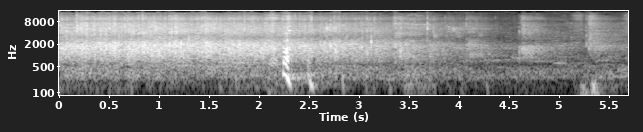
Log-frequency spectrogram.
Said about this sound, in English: We got to get our clapping right. Got to get our clapping right.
